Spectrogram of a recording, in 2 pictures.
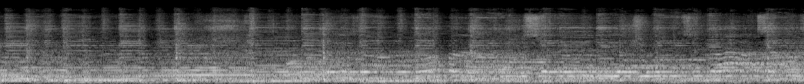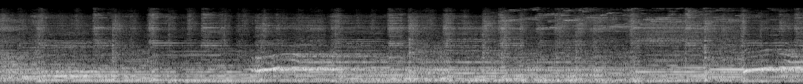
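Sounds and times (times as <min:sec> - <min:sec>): rock band playing: 0:00.0 - 0:16.0
person singing lead vocal: 0:01.8 - 0:13.4, 0:14.6 - 0:16.0.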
